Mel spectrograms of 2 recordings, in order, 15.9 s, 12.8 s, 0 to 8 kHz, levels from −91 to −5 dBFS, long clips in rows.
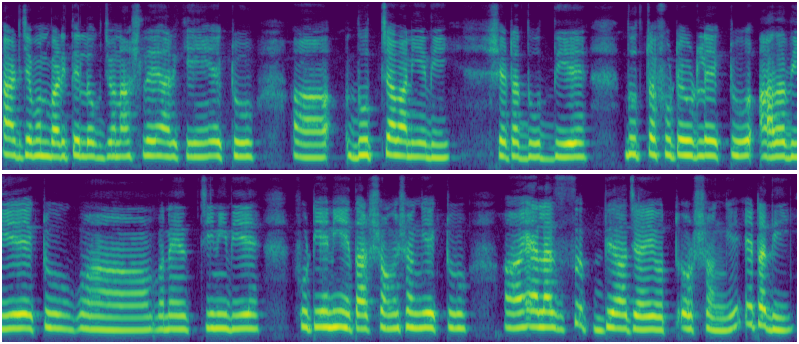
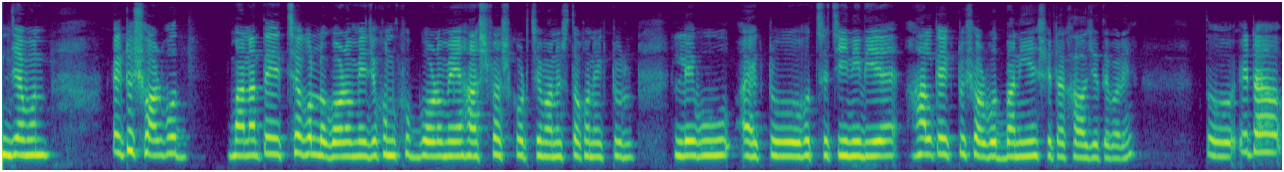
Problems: none marked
